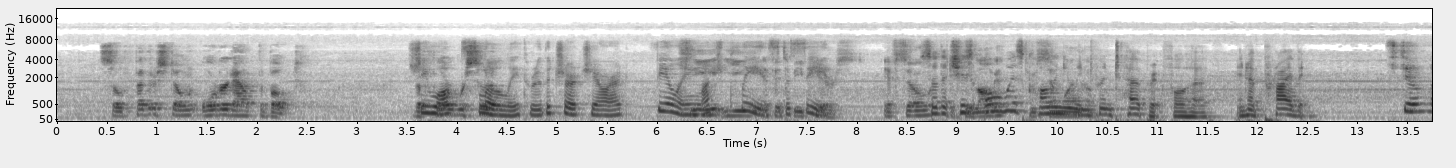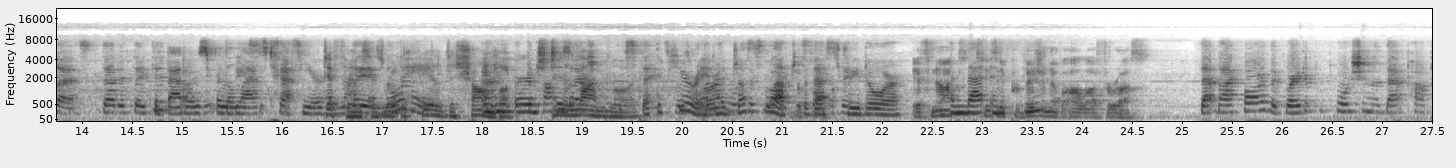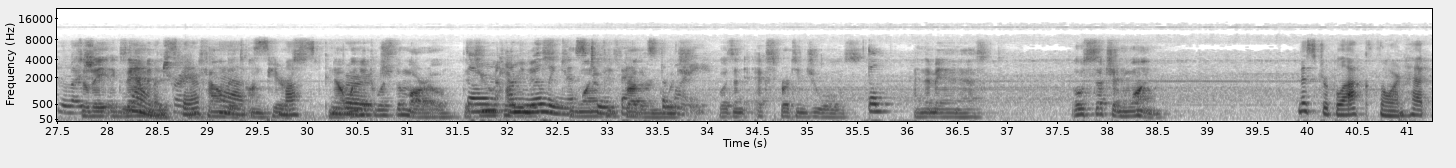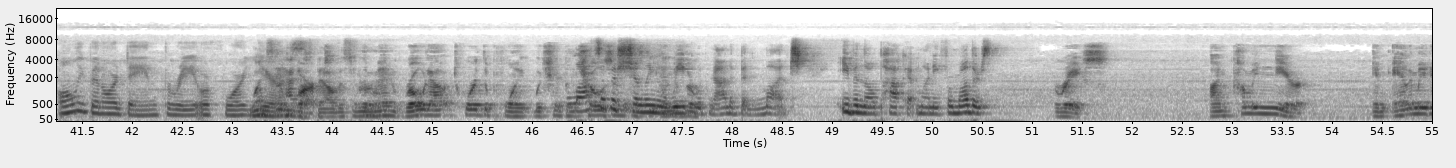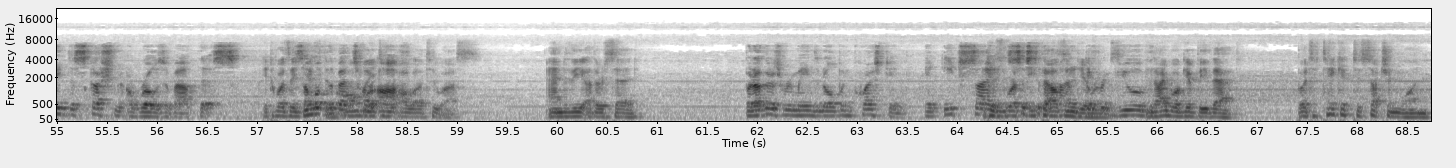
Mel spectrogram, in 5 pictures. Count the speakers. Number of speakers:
6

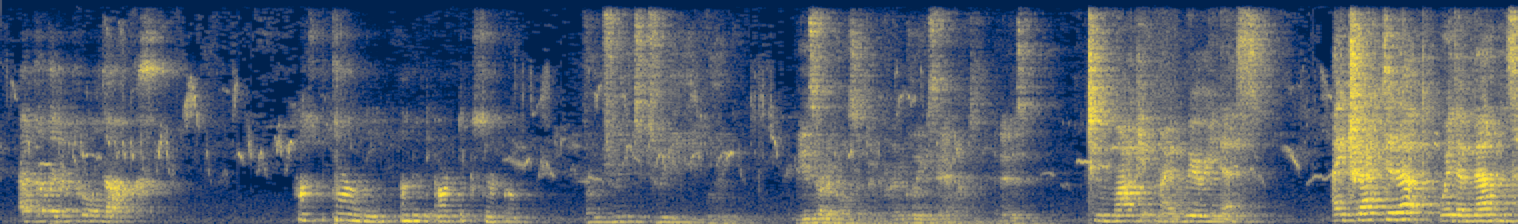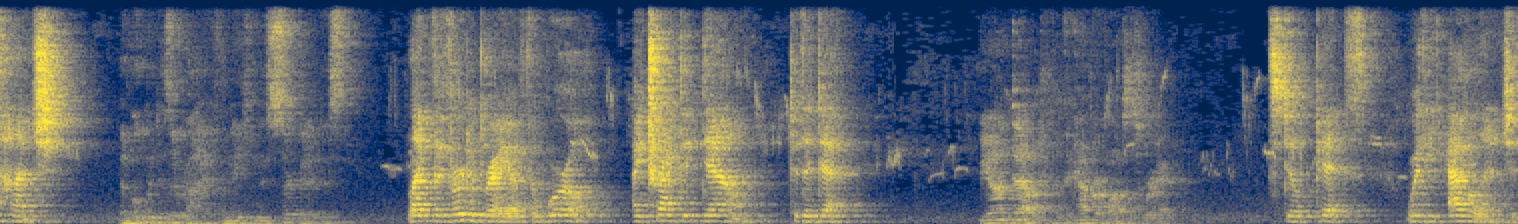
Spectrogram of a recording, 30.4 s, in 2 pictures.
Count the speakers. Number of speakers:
5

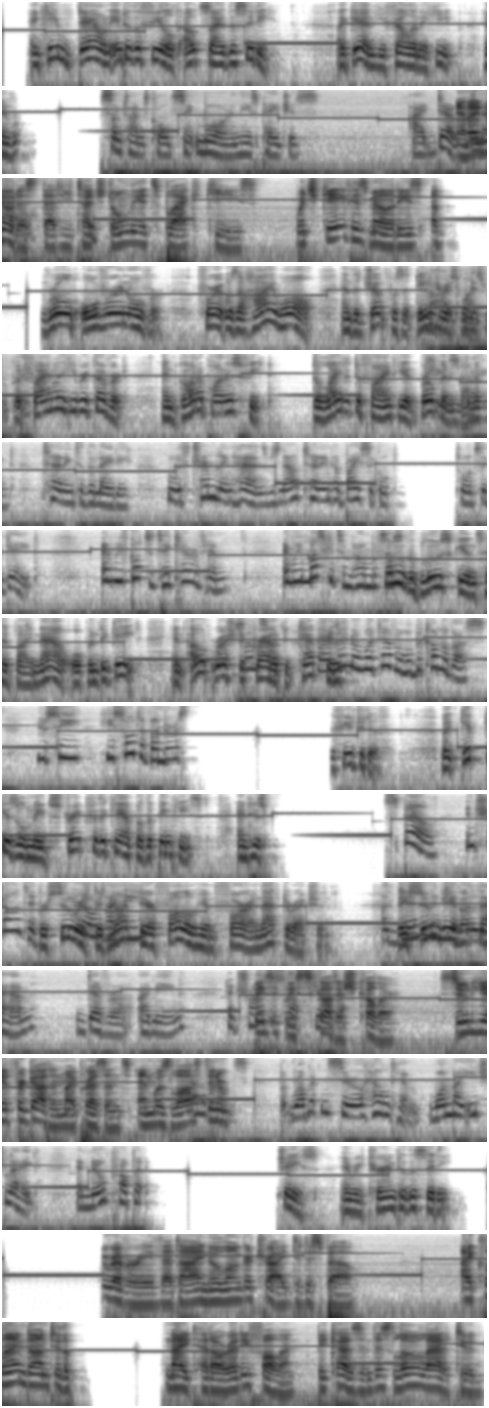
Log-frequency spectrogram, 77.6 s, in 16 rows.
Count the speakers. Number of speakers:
3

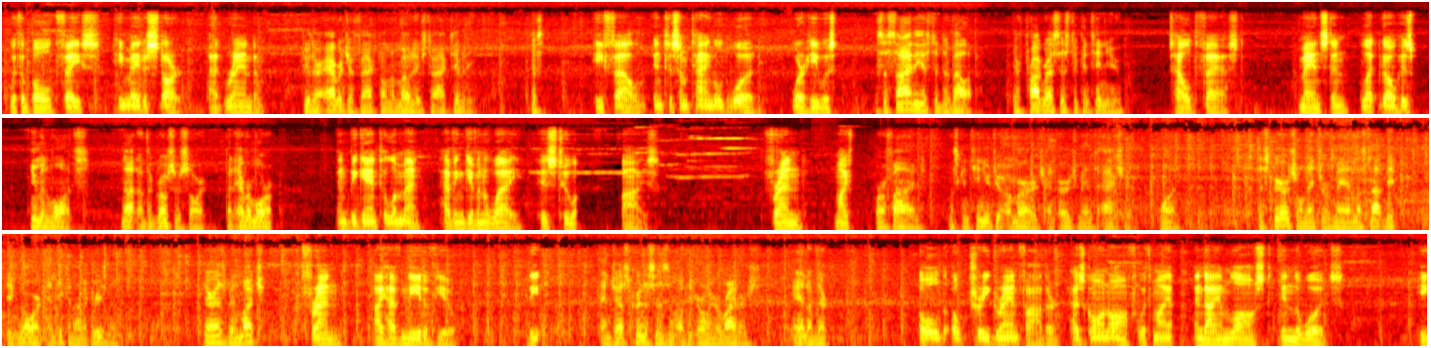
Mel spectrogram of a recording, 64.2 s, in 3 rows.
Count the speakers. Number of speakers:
2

